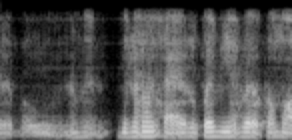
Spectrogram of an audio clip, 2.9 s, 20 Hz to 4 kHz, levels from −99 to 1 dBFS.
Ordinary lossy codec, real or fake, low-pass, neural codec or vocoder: none; fake; 3.6 kHz; vocoder, 22.05 kHz, 80 mel bands, HiFi-GAN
